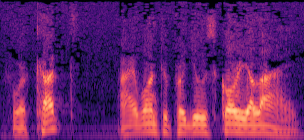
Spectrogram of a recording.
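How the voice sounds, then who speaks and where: An actor playing a calculating, smug leader of space thieves in a 1950s radio drama, giving orders in a commanding way on a muffled old recording. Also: male voice, lowish voice, animated, moderate pace, slightly rough.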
